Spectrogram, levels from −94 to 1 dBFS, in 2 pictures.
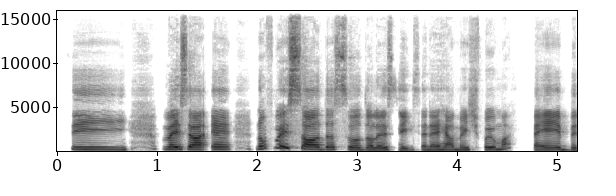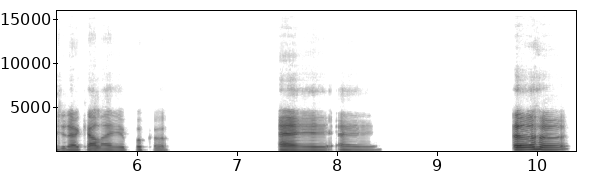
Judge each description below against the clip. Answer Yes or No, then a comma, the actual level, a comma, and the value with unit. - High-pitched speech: Yes, high, 220 Hz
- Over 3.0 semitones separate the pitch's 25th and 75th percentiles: Yes, average, 5.3 semitones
